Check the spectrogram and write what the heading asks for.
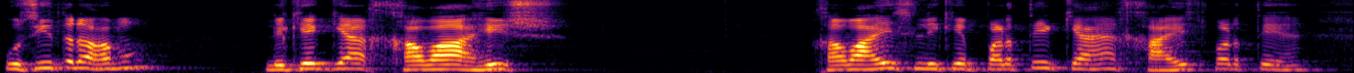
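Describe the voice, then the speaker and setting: A man's voice: high-pitched, normal speed, fairly bright tone. A man teaching a grammar lesson, who asks questions and answers them himself and repeats each term. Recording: dull lo-fi sound.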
